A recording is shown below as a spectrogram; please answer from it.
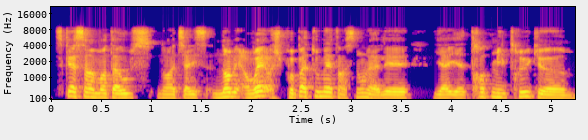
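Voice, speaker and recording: A man with a fairly high voice runs a relaxed live stream. He chats loosely and gives his opinions, stopping often to hesitate and to greet people in the chat. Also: fast talker. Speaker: streamer hosting a live tier list. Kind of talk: casual live-stream chat, reading the chat aloud.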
